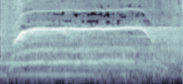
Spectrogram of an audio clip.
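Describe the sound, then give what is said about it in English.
An audience cheers in answer to who expects the Denver Broncos to win. One loud, sustained high whoop rises at the start and holds steady for over a second above the broad crowd noise before it drops away. “But just by applause and by cheering, how many of you expect, think, hope for the Denver Broncos to win?”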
